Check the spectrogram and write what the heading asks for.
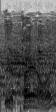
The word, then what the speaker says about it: paella: I wonder if he's found good paella in Perth, or paella. I don't know how to say it properly. It's paella, yeah.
